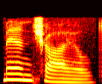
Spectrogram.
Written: man-child

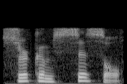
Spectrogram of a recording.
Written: circumscissile

